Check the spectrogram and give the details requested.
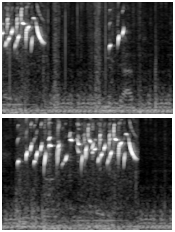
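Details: European goldfinch singing in campero style, meant for juveniles to copy; fast, liquid twittering bursts of high chirps and trills, a short chirped fragment in the middle, then a longer run of tumbling notes.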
